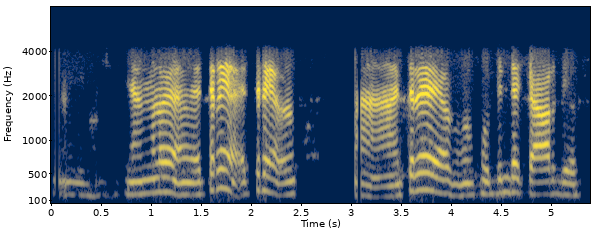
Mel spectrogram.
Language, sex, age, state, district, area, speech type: Malayalam, female, 45-60, Kerala, Pathanamthitta, rural, conversation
